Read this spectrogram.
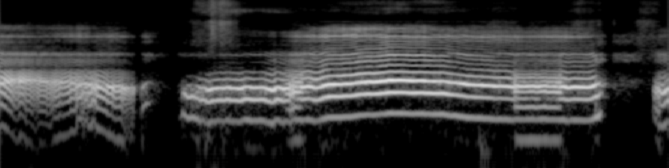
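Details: Infant boy crying: a sustained wailing burst with brief pauses, a strong clear cry in a small room.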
